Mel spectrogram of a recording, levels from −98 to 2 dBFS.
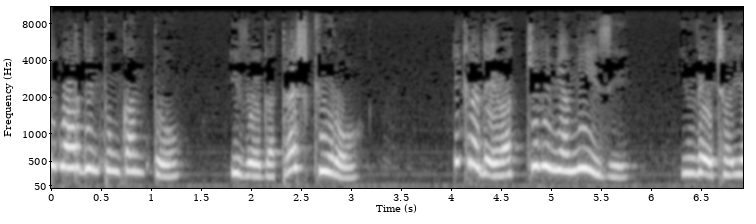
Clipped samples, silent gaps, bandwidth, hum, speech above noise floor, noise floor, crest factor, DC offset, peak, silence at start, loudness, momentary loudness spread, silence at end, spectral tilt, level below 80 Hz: under 0.1%; none; 9.8 kHz; none; 39 dB; -50 dBFS; 12 dB; under 0.1%; 0 dBFS; 0 s; -11 LUFS; 12 LU; 0 s; -5 dB/octave; -50 dBFS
